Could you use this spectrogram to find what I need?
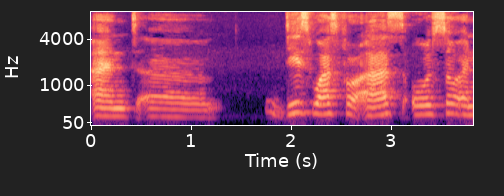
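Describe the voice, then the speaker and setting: On a very clean recording with a silent background, a woman with an Italian accent speaks with ordinary pitch variation. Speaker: political candidate. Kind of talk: interview. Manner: halting.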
